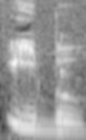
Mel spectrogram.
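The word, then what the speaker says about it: Igbo: the igu tribe is our people the it's pronounced Ebu euru tribes are the 10 kingdoms we are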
